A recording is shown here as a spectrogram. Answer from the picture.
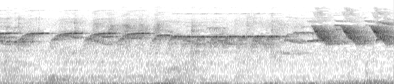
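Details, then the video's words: European goldfinch, a caged bird kept for song and tried with a mate, performing classic saka song with çizgi and half ak gerdan: liquid twittered notes and a sustained high line ending in bright, buzzy rapid trills. "Klasik Saka Çizgi Ve Yarım Ak Gerdan"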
